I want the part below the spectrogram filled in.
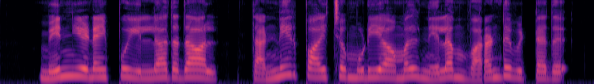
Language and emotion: Tamil, sad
